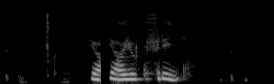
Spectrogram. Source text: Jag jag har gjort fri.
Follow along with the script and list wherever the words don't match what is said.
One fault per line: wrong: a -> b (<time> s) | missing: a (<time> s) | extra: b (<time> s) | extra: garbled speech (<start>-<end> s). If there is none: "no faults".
no faults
